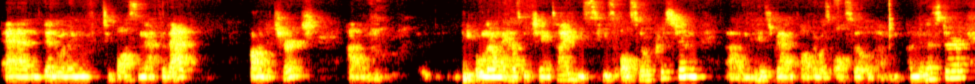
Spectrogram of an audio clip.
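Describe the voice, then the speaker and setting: A woman from Zimbabwe in her thirties, sharing her personal faith story at a church service in a steady, reflective way with frequent ums. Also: deep voice, measured pace. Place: church sanctuary. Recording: echoey room from far off, dull.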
